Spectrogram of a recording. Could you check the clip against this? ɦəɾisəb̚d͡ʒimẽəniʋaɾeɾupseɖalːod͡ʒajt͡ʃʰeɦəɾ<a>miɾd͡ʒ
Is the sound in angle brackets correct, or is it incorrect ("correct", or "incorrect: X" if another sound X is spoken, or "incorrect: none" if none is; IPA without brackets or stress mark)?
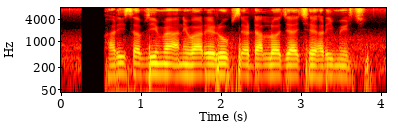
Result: incorrect: i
